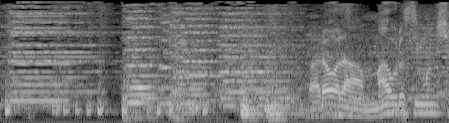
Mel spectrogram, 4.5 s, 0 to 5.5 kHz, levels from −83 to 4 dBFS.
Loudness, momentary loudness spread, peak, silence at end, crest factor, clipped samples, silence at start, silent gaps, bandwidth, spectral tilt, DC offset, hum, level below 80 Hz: -20 LUFS; 5 LU; -6 dBFS; 0 s; 14 dB; under 0.1%; 0 s; none; 5.4 kHz; -6 dB/octave; 0.1%; none; -44 dBFS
